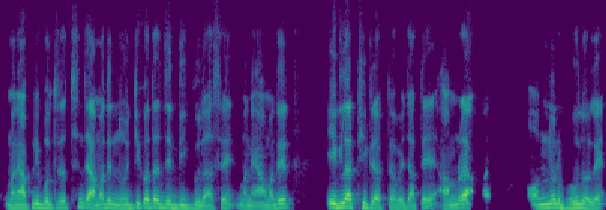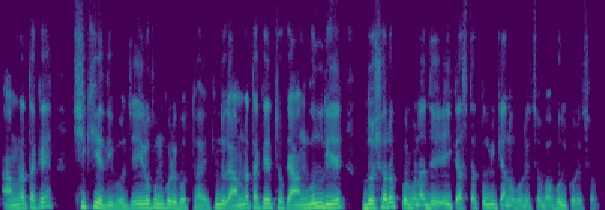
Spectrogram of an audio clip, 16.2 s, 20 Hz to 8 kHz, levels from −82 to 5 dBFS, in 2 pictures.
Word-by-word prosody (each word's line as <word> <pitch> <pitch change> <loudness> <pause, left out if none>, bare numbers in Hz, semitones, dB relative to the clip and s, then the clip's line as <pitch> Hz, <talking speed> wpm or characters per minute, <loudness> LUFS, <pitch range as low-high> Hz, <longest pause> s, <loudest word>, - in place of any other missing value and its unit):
মানে 115 +1 0
আপনি 130 +6 -1
বলতে 125 0 -2
চাচ্ছেন 135 +5 -6
যে - - +6
আমাদের 130 +3 0
নৈতিকতার 145 +5 +2
যে 135 - +2
দিকগুলো 115 0 -1
আছে 105 +2 -6 0.2
মানে 115 -1 -4
আমাদের 115 +7 0 0.6
এগুলা 155 +2 +7
ঠিক 150 -2 +1
রাখতে 115 -1 -3
হবে 110 +1 -3
যাতে 110 - -4 0.3
আমরা 120 +6 +1 0.2
হয় - - -9 0.6
অন্যের 135 +5 +3
ভুল 125 +4 +3
হলে 115 0 +1 0.2
আমরা 120 +4 0
তাকে 145 +3 -1 0.5
শিখিয়ে 165 -3 +2
দিব 110 -2 -2 0.2
যে 125 - -4
এরকম 140 +2 +2
করে 130 -3 +3
করতে 115 - -4
হয়। 100 0 -5
কিন্তু 130 +3 +1 0.2
আমরা 125 +4 0
তাকে 140 +2 +1
চোখে 125 -2 -2
আঙ্গুল 130 +7 +3
দিয়ে 135 +1 +7 0.4
দোষারোপ 155 +5 +3
করব 140 -3 +2
না - - -2
যে, 130 - +1 0.2
"এই 130 - +2
কাজটা 130 +1 -3
তুমি 130 +1 +1
কেন 115 -1 -2
করেছো 105 0 -8
বা 110 - -4
ভুল 115 -1 -1
করেছো।" 105 -2 -9
125 Hz, 180 wpm, -22 LUFS, 115-145 Hz, 0.6 s, এগুলা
